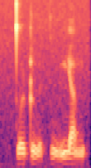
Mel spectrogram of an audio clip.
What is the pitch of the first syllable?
rising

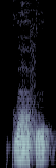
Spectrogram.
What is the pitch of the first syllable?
falling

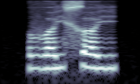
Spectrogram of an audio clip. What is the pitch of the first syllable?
rising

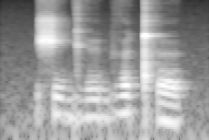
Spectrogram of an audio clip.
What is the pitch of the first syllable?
low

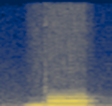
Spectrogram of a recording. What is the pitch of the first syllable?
low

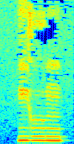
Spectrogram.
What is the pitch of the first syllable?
low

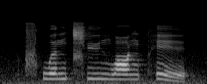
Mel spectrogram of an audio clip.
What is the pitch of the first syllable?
high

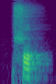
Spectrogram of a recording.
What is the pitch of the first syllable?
low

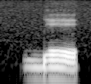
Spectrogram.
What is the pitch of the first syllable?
low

